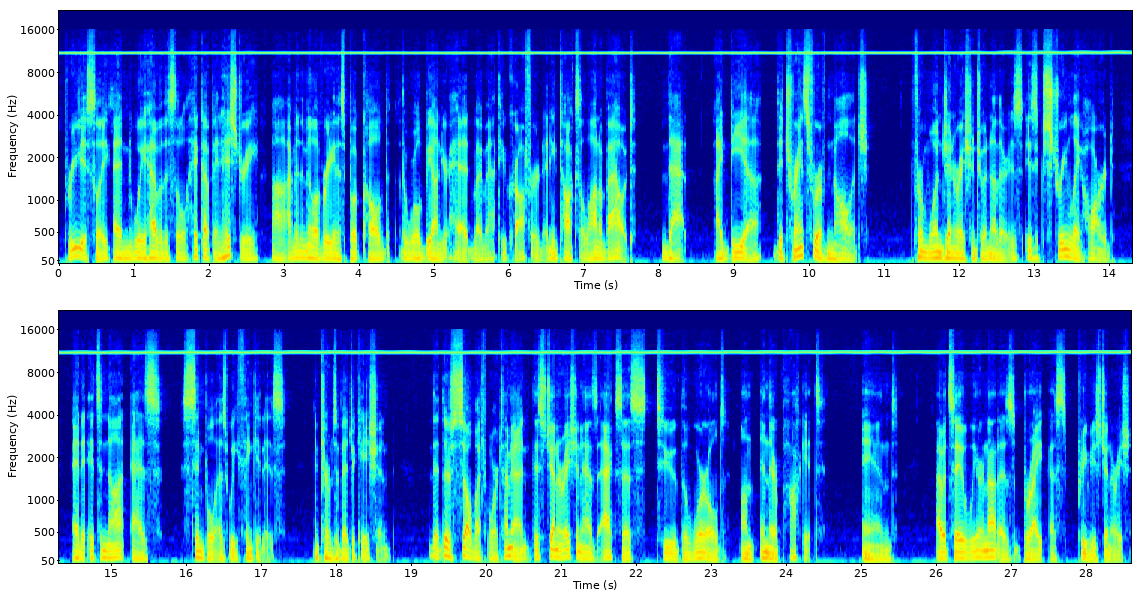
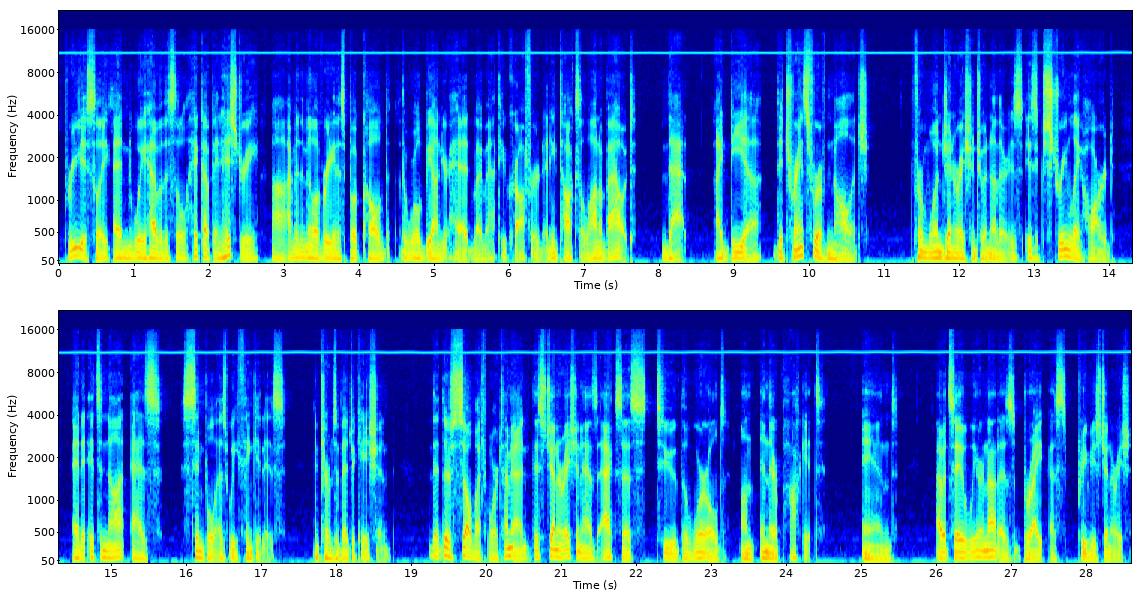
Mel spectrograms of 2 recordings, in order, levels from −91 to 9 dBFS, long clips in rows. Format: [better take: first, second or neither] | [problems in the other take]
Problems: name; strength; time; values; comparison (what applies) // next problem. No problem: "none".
second | high-pitched whine; loud; throughout; 11 kHz, 6 dB below the speech; faint in the second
